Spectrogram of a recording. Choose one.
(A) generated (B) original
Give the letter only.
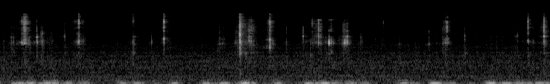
A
